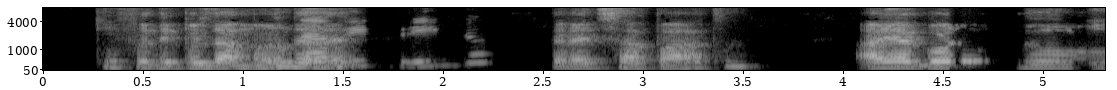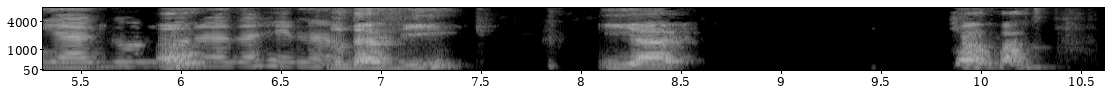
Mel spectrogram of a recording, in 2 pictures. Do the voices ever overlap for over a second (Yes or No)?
No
